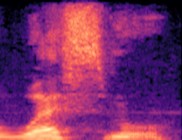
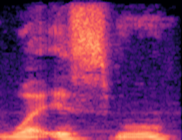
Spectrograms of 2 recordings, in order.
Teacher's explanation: that alif is being glossed over. It's not being pronounced. So the wa already has a fatha on top. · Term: Hamzatul Wasl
